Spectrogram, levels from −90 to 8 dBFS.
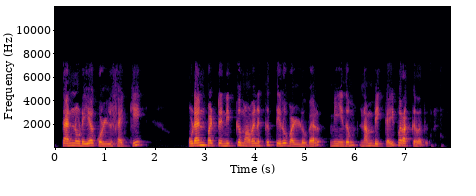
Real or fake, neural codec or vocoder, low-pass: real; none; 7.2 kHz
